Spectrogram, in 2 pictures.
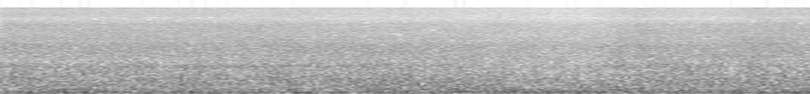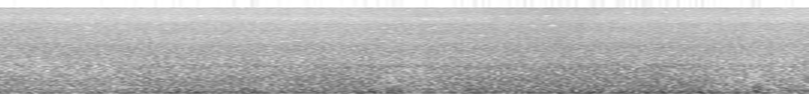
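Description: Ocean surf washing ashore on a breezy night, with gusty wind buffeting the microphone as a flickering low rumble. The surf swells louder about five seconds in.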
